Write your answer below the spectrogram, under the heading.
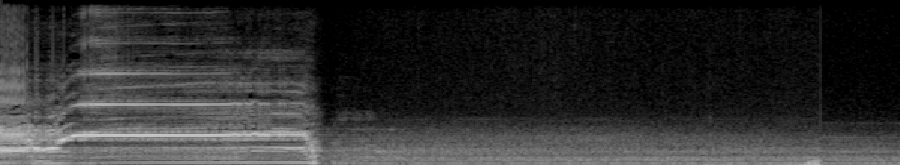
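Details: Mating-season bull elk giving a bugle: a piercing high whistle with a rough start, held steady for about two seconds before cutting off, followed by quiet background hum and one brief low knock.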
